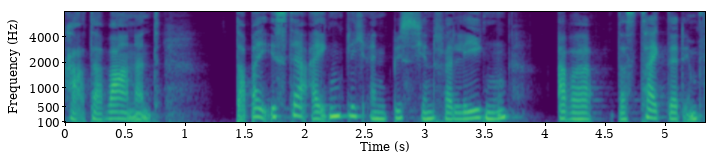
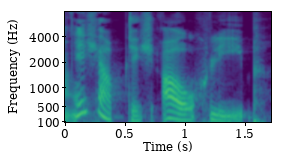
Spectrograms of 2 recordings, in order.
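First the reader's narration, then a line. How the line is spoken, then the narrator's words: Contented cat purring. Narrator (German): schnurrt der Kater zufrieden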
